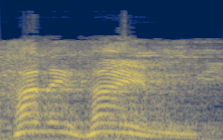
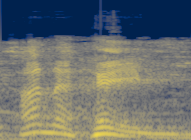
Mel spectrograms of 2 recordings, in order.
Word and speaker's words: Anaheim: Y dice Tiburón, dice don Luis Fernando Morales, saludes desde Hanenheim, California. Sí, señor. Gracias. Muy bien, don. Muy bien, señor Morales. Un abrazo desde... ¿Qué tal por allá la ¿Cómo se pronuncia? Anaheim. Anaheim.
